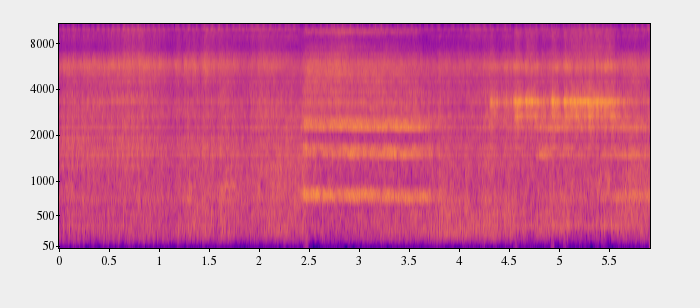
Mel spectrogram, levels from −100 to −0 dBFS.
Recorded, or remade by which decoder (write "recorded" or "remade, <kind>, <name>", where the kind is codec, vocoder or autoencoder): remade, vocoder, Vocos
